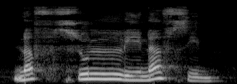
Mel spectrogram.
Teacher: sul li nafsin disebut bacaan idgham bila ghunna sebab terdapat harokat tanwin yaitu dhammatain bertemu dengan lam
